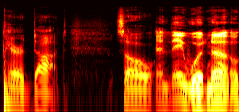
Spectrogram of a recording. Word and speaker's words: peridot: do you say this uh-huh and they said peridot so and they would know they could the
